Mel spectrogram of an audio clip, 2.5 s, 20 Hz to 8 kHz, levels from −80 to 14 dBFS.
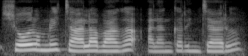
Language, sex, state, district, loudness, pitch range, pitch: Telugu, female, Telangana, Hyderabad, -15 LUFS, 210-255 Hz, 225 Hz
